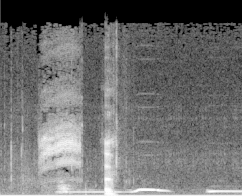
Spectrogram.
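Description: A bird calls in the video game Minecraft, sounding as a few thin, whistled tones rising and falling over a steady low background hum, with a brief clatter in between.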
